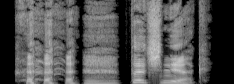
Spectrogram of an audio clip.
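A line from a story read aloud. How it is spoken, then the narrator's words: Laughing. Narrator (Russian): засмеялся я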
